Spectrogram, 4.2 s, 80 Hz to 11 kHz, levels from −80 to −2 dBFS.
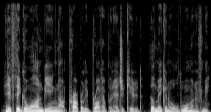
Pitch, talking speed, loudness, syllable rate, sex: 90 Hz, 270 wpm, -18 LUFS, 6.3 syllables/s, male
